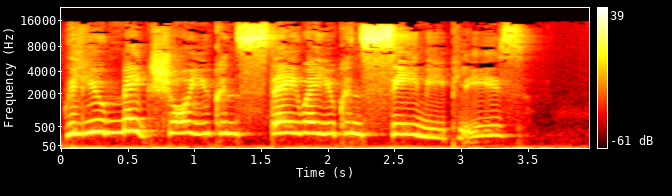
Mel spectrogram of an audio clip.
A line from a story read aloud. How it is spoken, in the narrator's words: yell at the kids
